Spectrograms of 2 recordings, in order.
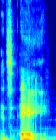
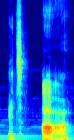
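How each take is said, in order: First: The vowel sounds like the letter name ay. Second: The vowel sounds like the open ah sound. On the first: "When you say it by yourself" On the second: "as part of the word father"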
